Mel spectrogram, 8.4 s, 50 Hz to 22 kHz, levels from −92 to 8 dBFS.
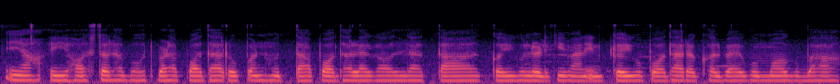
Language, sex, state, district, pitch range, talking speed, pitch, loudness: Bhojpuri, female, Uttar Pradesh, Gorakhpur, 180-185 Hz, 150 wpm, 180 Hz, -30 LUFS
